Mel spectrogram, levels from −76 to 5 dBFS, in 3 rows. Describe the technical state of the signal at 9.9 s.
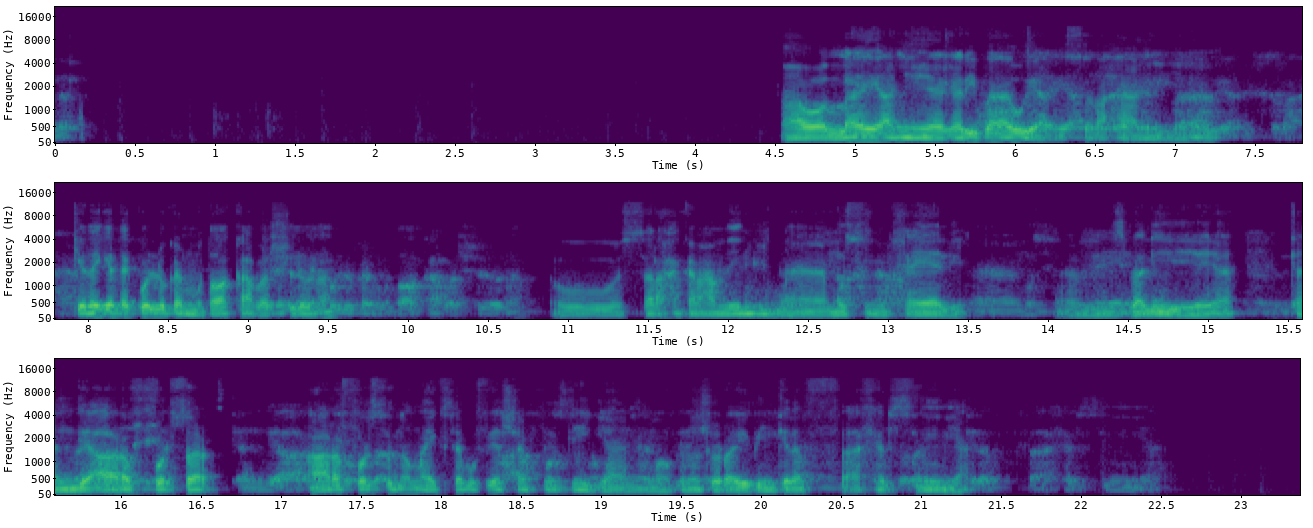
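At 9.9 s, inside an echo leak from 9.08 to 10.83 s, the far end's echo canceller likely let its loudspeaker's output back through its microphone, so a copy of the speech returns about 1.17 s late, roughly 10 dB below the direct speech.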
